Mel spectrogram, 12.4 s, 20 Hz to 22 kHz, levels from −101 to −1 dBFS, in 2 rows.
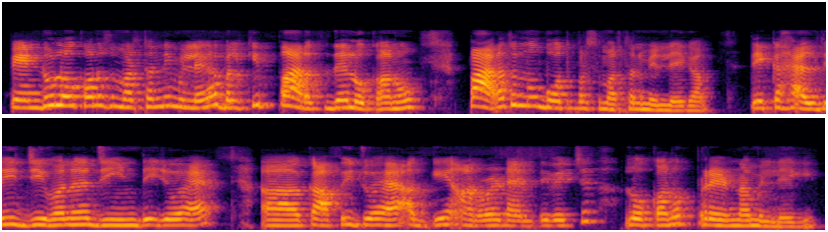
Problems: none marked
